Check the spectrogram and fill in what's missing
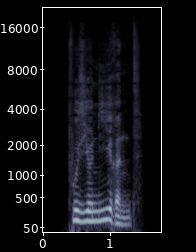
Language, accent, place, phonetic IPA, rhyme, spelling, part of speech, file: German, Germany, Berlin, [fuzi̯oˈniːʁənt], -iːʁənt, fusionierend, verb, De-fusionierend.ogg
- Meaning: present participle of fusionieren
